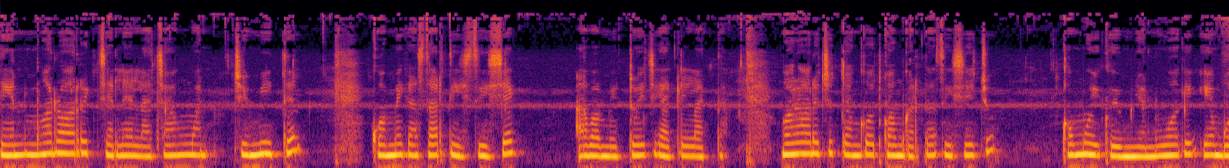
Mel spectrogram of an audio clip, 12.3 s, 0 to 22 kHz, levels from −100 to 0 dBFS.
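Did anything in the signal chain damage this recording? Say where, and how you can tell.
Yes. The damage sits at the codec stage and runs through the whole speech clip: the sound is dull and carries a gurgling, granular distortion. Nothing reaches above 17.1 kHz, and the upper region flickers as bands drop in and out. This pattern is likely MP2 compression. MPEG Layer II divides the spectrum into 32 sub-bands and shares out bits among them. Starved bands are switched off, and the rest are coarsely quantised, which fits a low bitrate around 80 kbps.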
